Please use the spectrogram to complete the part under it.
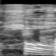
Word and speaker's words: Hull: How do you spell that? I don't know. – H-U-L-L. Hull.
